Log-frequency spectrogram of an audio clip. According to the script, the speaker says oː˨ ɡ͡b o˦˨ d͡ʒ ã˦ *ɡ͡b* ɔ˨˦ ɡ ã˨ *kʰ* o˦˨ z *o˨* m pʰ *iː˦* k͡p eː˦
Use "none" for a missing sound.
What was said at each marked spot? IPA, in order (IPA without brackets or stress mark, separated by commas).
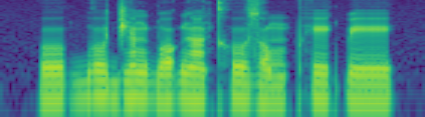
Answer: ɡ͡b, kʰ, ɔ˨, eː˦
